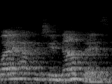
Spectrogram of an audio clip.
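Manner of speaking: normal talking voice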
